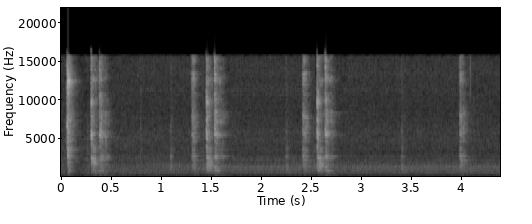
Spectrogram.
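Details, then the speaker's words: PDP-11/34 booting from an RX02 drive 0 with a double-density RT-11 floppy: sharp clicking seek bursts about once a second in repeating clusters over fan hum; repeated read attempts, later traced to a corrupt block 32. "notice this time it does something different it runs through a few times"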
